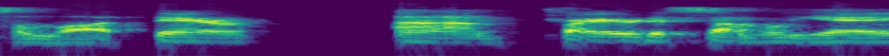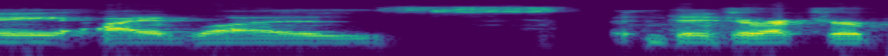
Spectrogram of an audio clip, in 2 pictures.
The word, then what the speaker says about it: Sommelier: Sommelier. You can pronounce it a lot of different ways, but yes, I am. Yes. And it's certainly not smellier. Just want to make that clear. We're not talking about smellier. It is spelled smellier. S-O-M. Kind of. Yeah, but but anyway, I don't know. I say it that way in my head sometimes for fun, but no, it's definitely not pronounced that way.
